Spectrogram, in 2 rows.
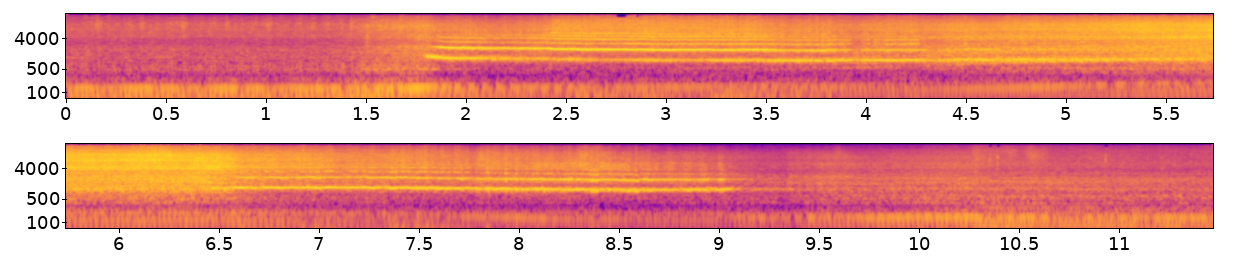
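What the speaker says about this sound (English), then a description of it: "So it turns out that a 1981 Turbo Trans Am 301 can indeed do a burnout." A 1981 Pontiac Turbo Trans Am with a 301 engine does a burnout at a drag strip, its engine roaring loud and close with a long rising and falling tire squeal that holds for several seconds.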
